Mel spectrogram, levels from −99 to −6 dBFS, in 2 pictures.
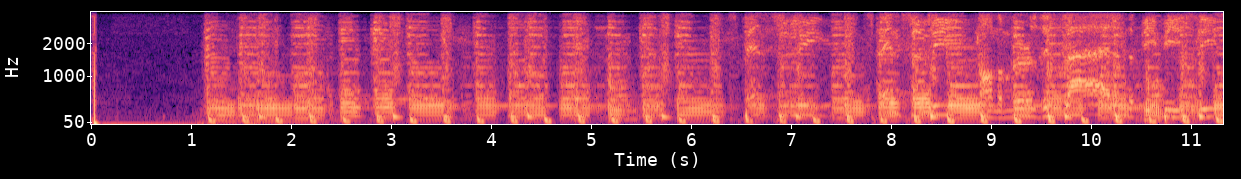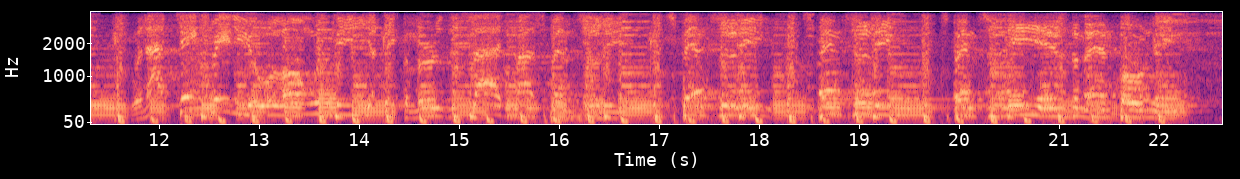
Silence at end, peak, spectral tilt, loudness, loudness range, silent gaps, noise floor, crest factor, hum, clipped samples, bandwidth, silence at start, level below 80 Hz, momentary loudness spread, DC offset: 0 s; 0 dBFS; -9.5 dB/octave; -21 LUFS; 5 LU; none; -54 dBFS; 20 dB; none; under 0.1%; 4 kHz; 0 s; -36 dBFS; 7 LU; under 0.1%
